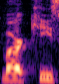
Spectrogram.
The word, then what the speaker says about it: Marquis: on the news saying marquise pronounced marcus because he's [ __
